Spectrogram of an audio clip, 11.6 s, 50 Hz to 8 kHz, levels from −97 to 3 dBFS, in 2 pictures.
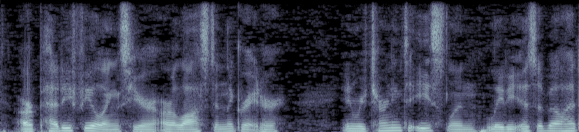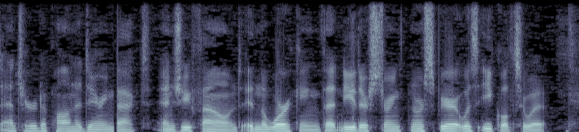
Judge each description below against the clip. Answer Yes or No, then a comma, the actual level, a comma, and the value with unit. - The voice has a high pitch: No, low, 125 Hz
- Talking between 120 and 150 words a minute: No, average, 190 wpm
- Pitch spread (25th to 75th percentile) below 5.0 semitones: Yes, average, 2.8 semitones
